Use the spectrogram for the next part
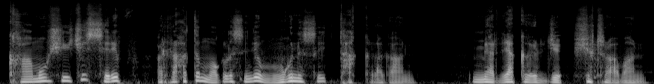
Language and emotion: Kashmiri, fearful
